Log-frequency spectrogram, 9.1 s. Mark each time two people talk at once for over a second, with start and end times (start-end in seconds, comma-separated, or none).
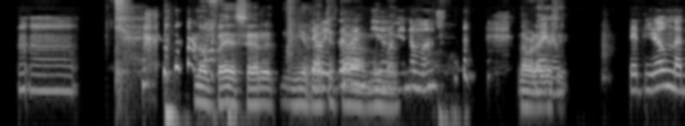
4.1-5.3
